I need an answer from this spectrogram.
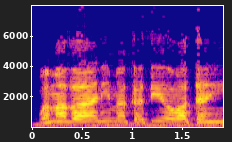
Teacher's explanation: فخم الغين المفتوحة وراها حرف الألف هذا تفخيم من الدرجة الأولى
